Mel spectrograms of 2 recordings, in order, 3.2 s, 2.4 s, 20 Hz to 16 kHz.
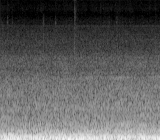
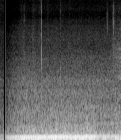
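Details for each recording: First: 2013 Toyota Highlander on noisy Toyo tires at 45 mph: low road rumble with slow rhythmic woo-woo pulsing, no steering shake or pull; cupped, feathered tire wobble noise. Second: 2013 Toyota Highlander previously making a whoa-whoa sound at 45 mph, test drive from a standstill through 45 to about 60 mph: smooth, steady road rumble with no rhythmic wobble; noise gone.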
